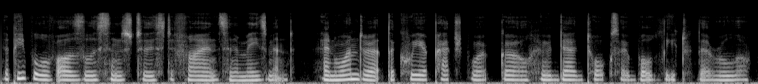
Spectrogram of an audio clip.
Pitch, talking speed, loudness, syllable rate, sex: 210 Hz, 200 wpm, -18 LUFS, 5.4 syllables/s, female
